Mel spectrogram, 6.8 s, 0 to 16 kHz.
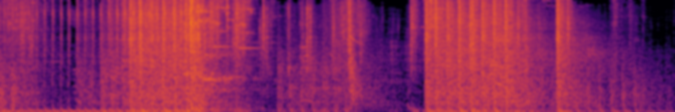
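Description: Rapid automatic TEC-9 fire from hip-fire in a first-person shooter video game comes in loud, dense bursts, two long strings broken by short pauses, close and continuous.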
